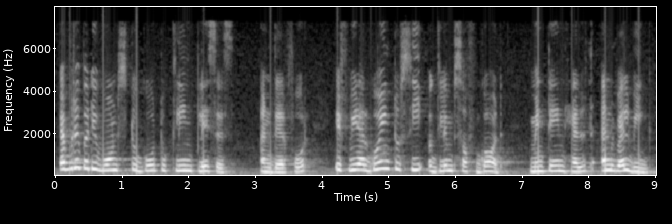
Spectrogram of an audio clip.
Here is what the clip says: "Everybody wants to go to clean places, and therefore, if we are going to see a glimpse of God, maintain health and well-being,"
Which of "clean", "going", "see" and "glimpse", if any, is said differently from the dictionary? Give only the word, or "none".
none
